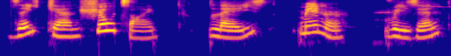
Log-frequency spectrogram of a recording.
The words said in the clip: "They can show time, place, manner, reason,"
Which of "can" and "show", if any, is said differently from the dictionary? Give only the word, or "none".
none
